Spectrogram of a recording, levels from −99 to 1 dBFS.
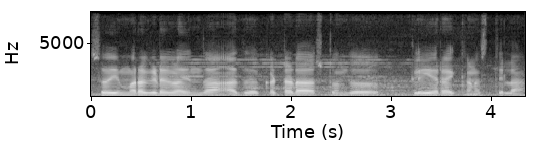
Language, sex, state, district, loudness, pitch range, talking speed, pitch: Kannada, male, Karnataka, Belgaum, -19 LUFS, 110-120 Hz, 140 wpm, 115 Hz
